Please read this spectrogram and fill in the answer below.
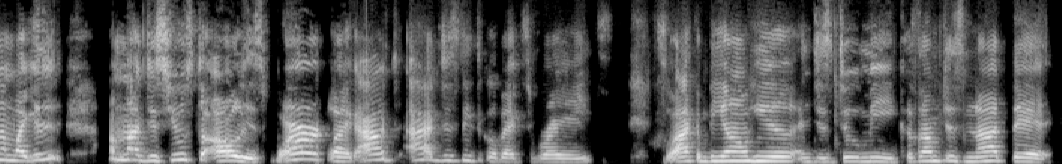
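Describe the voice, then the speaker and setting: A woman's voice: fairly high pitch, fairly bright tone, dull audio. A woman hosting a casual livestream, talking to viewers in an informal, slangy, conversational way. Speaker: live-stream host reacting to online gossip.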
